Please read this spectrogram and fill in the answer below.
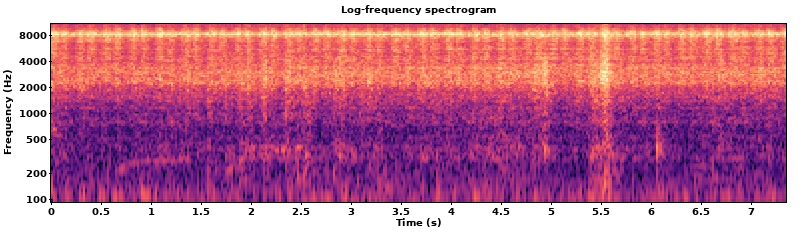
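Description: Maida flour pouring from a plastic bag into a steel bowl, the bag rustling and crinkling in the hand, with a short louder crinkle about five and a half seconds in as the bag is shaken out. A steady faint hiss underlies it.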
